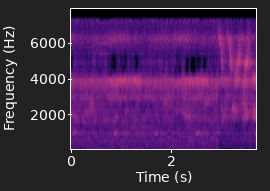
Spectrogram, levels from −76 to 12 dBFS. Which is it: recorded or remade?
remade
